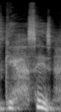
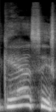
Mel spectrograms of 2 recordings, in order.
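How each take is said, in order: First: High urgent whisper. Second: High, startled shout; alarmed mother. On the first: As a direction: hush it, urgent and breathless. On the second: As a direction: catch the child in danger. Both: A narrator's reading. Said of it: "Corre y le dice".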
